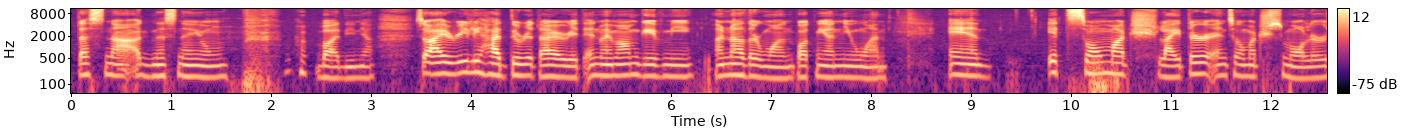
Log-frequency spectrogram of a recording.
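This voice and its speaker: A woman's voice: fairly low pitch, smooth, no echo. A woman, chatting casually in a rambling vlog with frequent self-corrections and giggly asides. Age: 20s. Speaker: vlogger.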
